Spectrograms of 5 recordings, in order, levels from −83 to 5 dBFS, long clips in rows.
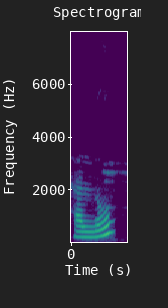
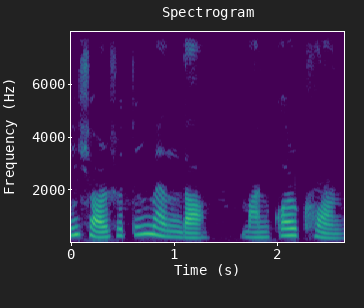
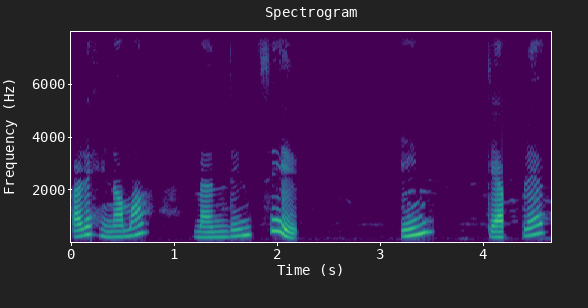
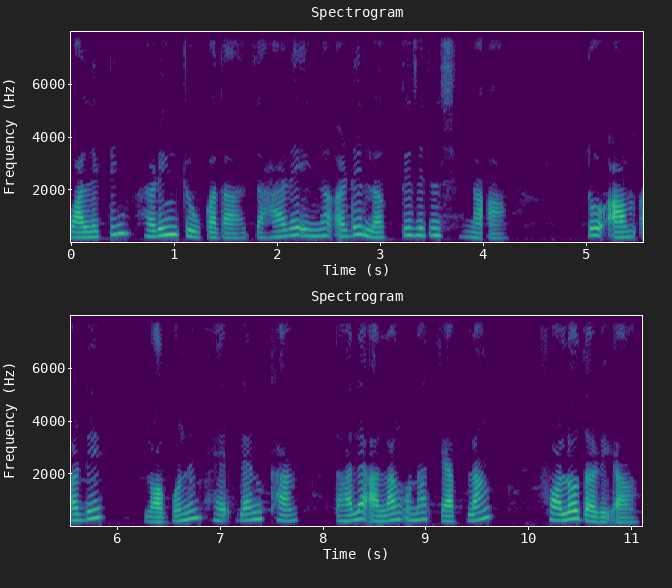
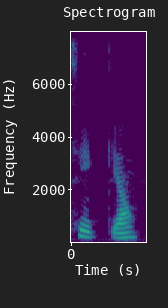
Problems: background sounds at intervals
